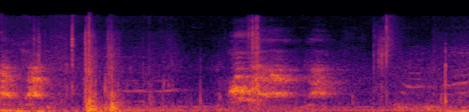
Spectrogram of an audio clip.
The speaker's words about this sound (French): En fait, j'ai tellement peur. Des chiens, ouais.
